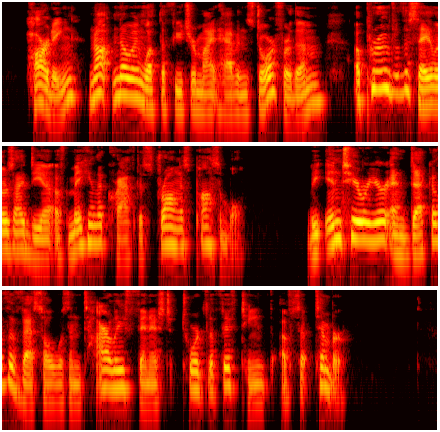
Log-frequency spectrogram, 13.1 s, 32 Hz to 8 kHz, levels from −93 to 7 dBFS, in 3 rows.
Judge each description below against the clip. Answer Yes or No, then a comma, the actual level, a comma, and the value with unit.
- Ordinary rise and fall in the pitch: No, wide, 8.3 semitones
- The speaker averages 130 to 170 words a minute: No, average, 180 wpm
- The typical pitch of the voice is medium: Yes, medium, 155 Hz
